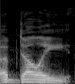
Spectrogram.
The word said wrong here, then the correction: Abdullahi: I'm mispronouncing your name, Andrew. – Abdullahi.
